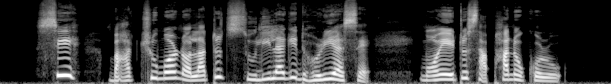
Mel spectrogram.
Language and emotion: Assamese, disgusted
